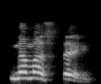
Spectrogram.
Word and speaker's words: namaste: You're supposed to say namaste.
